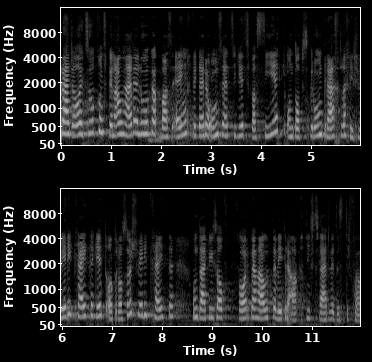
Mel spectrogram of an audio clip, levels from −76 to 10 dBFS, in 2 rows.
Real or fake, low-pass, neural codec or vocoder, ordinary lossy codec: fake; 14.4 kHz; codec, 44.1 kHz, 2.6 kbps, SNAC; AAC, 48 kbps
